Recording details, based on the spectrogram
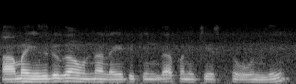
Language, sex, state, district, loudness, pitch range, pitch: Telugu, male, Telangana, Mahabubabad, -18 LUFS, 120-130 Hz, 125 Hz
